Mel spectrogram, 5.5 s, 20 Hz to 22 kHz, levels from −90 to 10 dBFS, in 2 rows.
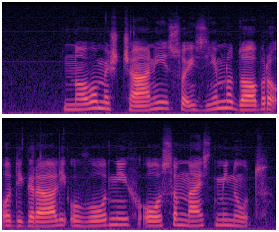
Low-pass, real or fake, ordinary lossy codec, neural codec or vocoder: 19.8 kHz; real; none; none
